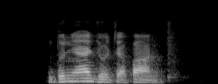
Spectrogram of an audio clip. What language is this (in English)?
Sindhi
